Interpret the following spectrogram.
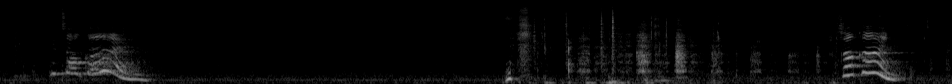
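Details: A pet cocker spaniel indoors gives a sliding, downward whine, then pants and shuffles under a person's speech, ending with another loud falling whine.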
